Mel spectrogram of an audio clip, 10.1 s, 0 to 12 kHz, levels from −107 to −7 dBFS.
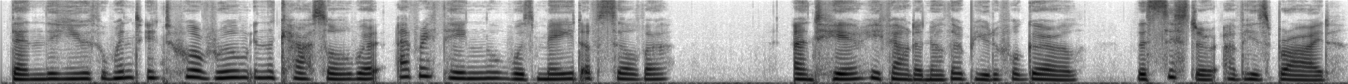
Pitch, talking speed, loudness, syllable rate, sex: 220 Hz, 165 wpm, -17 LUFS, 5.0 syllables/s, female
